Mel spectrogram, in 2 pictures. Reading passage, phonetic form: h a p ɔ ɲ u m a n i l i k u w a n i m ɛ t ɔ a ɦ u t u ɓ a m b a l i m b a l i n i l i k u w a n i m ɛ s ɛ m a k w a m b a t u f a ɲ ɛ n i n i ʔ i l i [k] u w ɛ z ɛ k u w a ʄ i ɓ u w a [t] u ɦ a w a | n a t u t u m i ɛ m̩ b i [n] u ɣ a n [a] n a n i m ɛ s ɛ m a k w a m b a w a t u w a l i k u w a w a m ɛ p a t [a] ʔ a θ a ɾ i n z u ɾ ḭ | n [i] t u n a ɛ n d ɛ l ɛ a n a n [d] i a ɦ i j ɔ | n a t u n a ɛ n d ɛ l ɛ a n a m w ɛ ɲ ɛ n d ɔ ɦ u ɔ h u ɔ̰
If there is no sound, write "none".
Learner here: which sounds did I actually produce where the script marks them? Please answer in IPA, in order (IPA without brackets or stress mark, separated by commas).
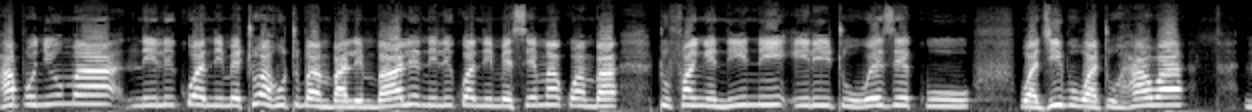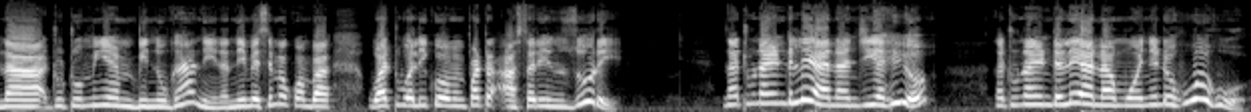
t, t, n, i, a, a, d͡ʒ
